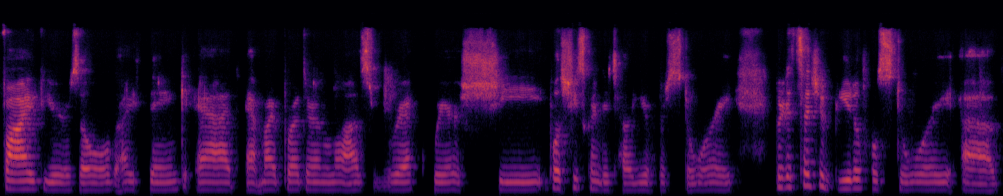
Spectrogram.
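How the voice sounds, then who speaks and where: A woman hosting a spiritual podcast, speaking in a gentle, heartfelt way and often searching for her words. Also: deep voice, flat delivery, unhurried. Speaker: podcast host. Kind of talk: podcast intro and interview.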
